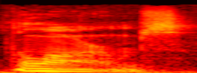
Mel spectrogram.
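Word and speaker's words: Glamis: Yeah, I had to look it up, and it's pronounced Glarm's.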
